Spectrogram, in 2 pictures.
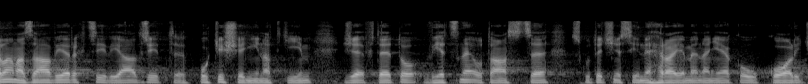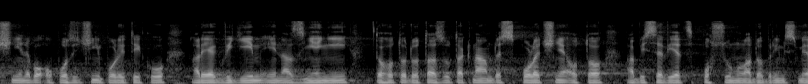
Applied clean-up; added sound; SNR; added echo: none; none; none; none.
